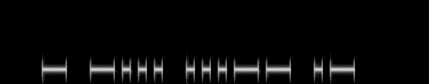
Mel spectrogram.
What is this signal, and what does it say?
Morse code, heard as a keyed tone, about 15 wpm, 700 Hz. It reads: TB3A
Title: DXCC-100 Call Signs - 4 Characters - Repeated 2x - 15wpm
